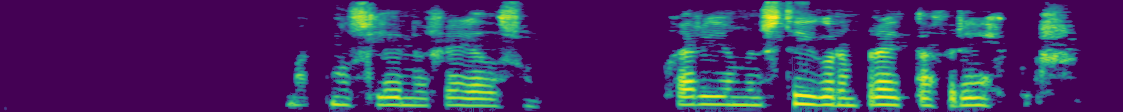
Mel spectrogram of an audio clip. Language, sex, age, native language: Icelandic, other, 40-49, Icelandic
